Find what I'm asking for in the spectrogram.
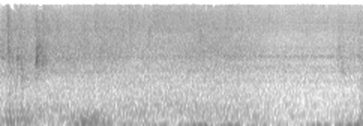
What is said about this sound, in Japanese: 泡が残らないようにしっかり流していきますよ。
